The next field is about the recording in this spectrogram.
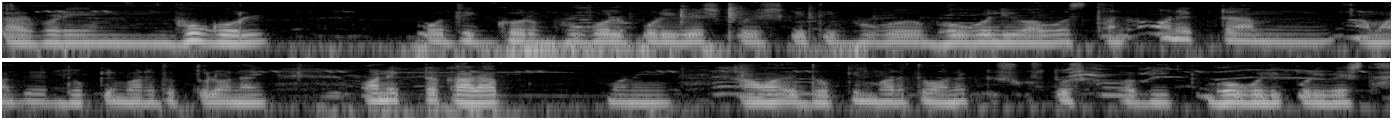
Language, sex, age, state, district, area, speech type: Bengali, female, 30-45, West Bengal, Birbhum, urban, spontaneous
